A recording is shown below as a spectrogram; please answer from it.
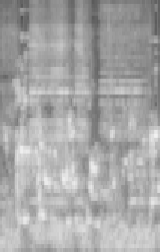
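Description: Speech: two people talking on a phone call.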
